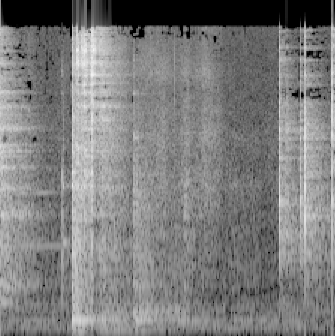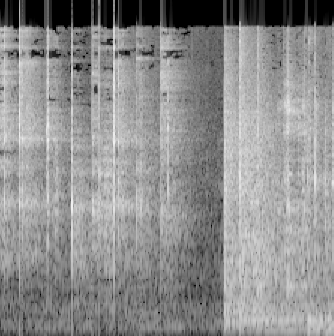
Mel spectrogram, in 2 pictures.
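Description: Metal spoon working flour through a stainless-steel mesh sieve, sieving flour with baking powder. Its tip taps and scrapes against the mesh and rim in runs of quick clicking knocks, with a lull about two to three seconds in and a louder run near the end.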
